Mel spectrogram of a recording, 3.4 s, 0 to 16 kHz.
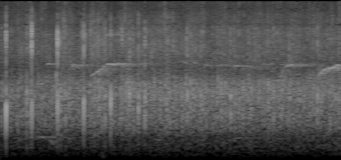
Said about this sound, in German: Diese Mannschaft hat 37 Gruppenspiele ungeschlagen überstanden, hat 16 Spiele in einer Reihe gewonnen. Das hat noch nie irgendeiner geschafft. Und dafür gebührt ihr ein grandioser Applaus.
